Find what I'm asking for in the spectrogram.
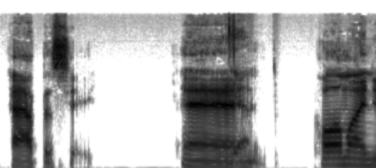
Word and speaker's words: Appice: But my father said Appice. Carmine used to say Appice. So I'm Appice. – So we're sticking with Appice.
